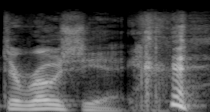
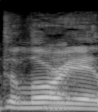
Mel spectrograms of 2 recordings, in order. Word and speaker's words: Desrosiers: I called him Delorier last time. Well, no, because I'm the guy who keeps getting mad at people who can't pronounce Bugner. So I can't be out here mispronouncing Desrosiers' name by calling him Delorier.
